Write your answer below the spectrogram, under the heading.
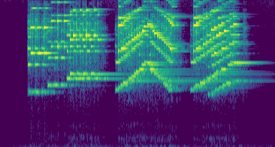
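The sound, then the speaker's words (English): Bright, ringing chimes from a barrel organ glockenspiel of tuned steel bars sound together with shrill piccolo pipes. The tinkling melody comes in three lively phrases split by brief pauses, loud and clear with no voices. “The glockenspiel consists of tuned steel bars and is located horizontally across the front of the organ. Together, the glockenspiel and piccolos sound like this.”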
